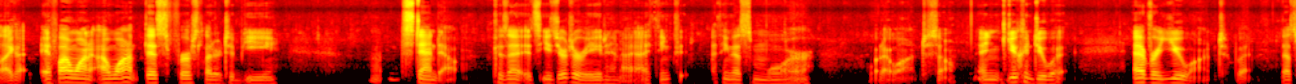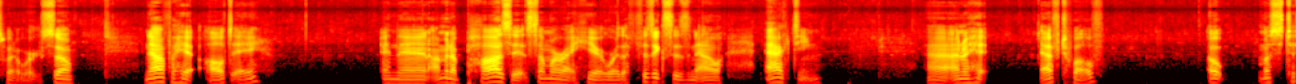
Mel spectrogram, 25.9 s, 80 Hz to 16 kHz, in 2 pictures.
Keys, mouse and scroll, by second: 0.8 middle click, 1.4-2.1 middle drag, 2.6-5.1 middle drag, 5.6 middle click, 6.2 middle click, 7.1 KP_7, 7.5 KP_3, 8.0 middle click, 8.3 KP_1, 9.2 middle click, 10.4 middle click, 10.5 KP_0, 15.6 alt+a, 18.7 drag.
